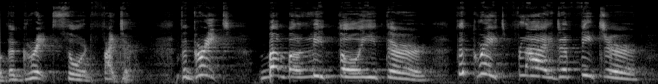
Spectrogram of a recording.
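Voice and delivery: high, loud mock-heroic proclamation; grand boasting. A narrator's reading. Scapito introducing himself at the shack, boasting grandly. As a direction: announce each title with mounting bravado.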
